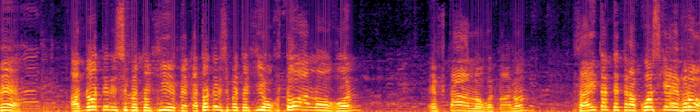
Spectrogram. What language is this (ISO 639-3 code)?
ell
